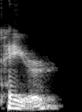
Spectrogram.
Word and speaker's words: PAEER: And then, but more importantly, in the book, I think, as you know, we introduce a model, a management model, and the acronym is PAEER, pronounced payer, Now, to people in healthcare, they all chuckle when I say that because they think of payer, P-A-Y-O-R, which are insurance companies.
